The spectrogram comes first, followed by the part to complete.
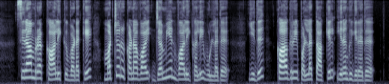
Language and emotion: Tamil, neutral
